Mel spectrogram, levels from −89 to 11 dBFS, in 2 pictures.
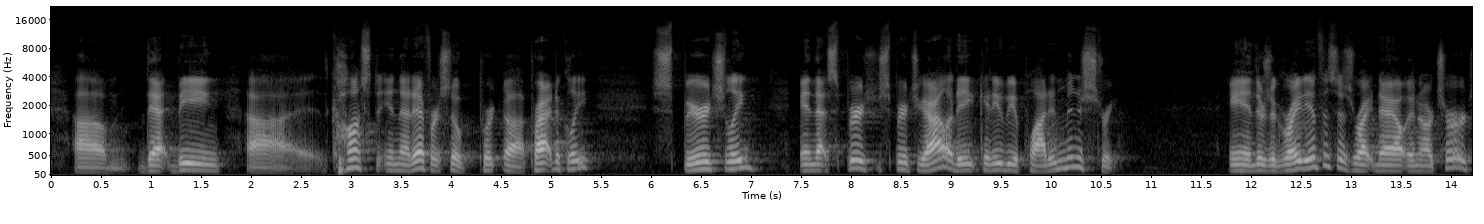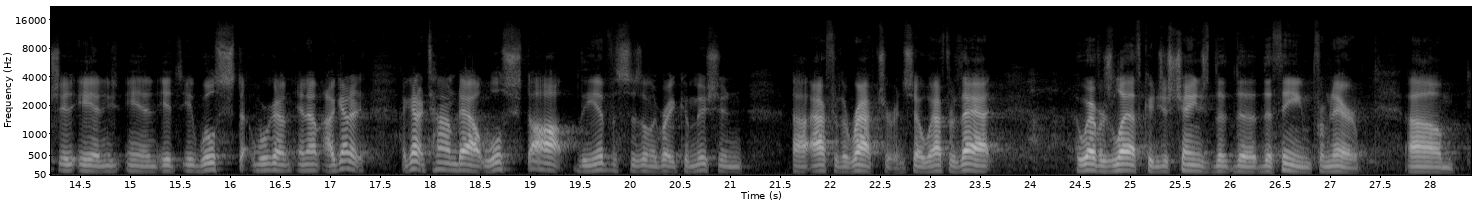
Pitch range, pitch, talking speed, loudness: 130-160 Hz, 140 Hz, 165 wpm, -30 LUFS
